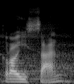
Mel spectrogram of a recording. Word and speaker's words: croissant: Croissant. Di sana bilang croissant, dibacanya croissant gitu kan.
